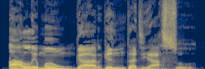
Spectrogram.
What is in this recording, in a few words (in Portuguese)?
vinheta voz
